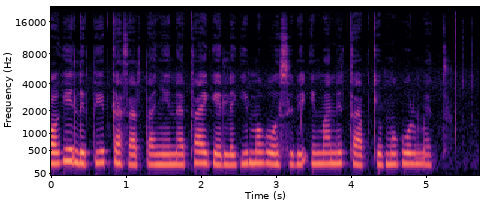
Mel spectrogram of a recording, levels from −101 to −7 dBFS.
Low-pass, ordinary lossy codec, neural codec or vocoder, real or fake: 19.8 kHz; none; none; real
